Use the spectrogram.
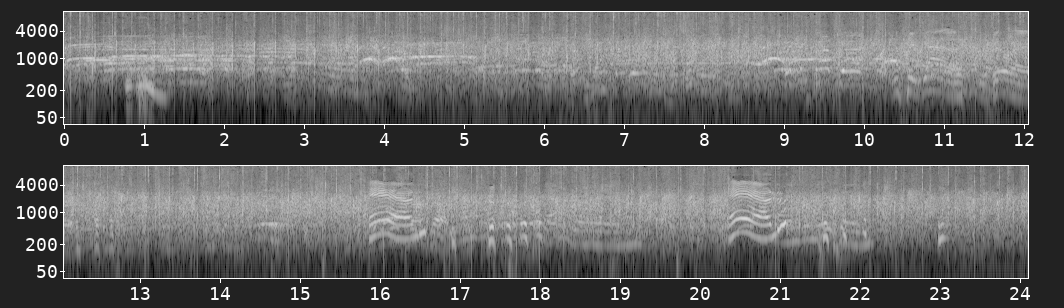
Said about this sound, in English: So you're already doing it, but let's give a big round of applause to our panelists.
